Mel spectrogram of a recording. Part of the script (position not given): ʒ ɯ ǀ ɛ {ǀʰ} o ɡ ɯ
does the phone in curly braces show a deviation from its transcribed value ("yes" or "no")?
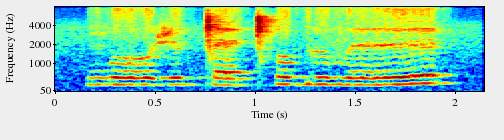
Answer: no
